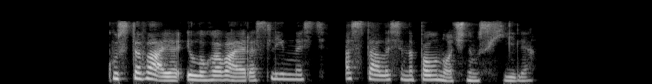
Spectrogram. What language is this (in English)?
Belarusian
